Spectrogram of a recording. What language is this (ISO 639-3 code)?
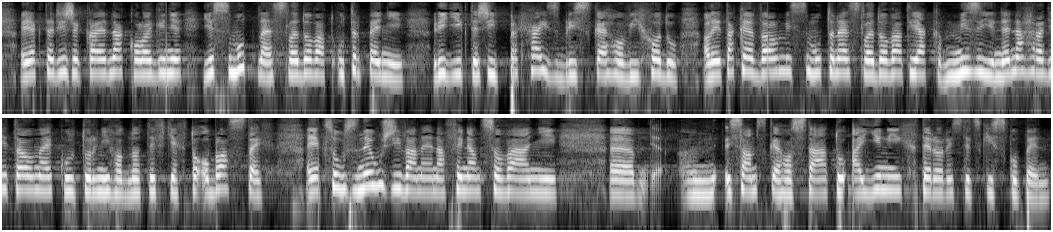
ces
